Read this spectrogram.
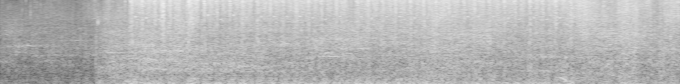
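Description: Loud magical blasts crackle and roar.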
